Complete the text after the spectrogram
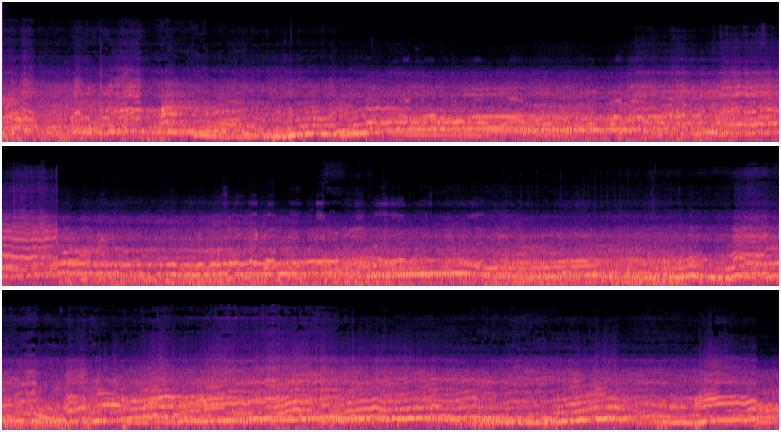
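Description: Racing buggy engines roar and rev loudly as they speed over a dirt track.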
